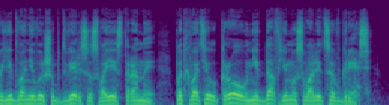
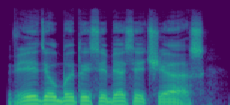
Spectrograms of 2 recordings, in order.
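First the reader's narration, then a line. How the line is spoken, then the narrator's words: Grumbling. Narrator (Russian): проворчал Райдер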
